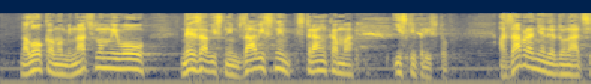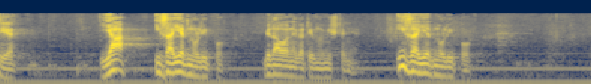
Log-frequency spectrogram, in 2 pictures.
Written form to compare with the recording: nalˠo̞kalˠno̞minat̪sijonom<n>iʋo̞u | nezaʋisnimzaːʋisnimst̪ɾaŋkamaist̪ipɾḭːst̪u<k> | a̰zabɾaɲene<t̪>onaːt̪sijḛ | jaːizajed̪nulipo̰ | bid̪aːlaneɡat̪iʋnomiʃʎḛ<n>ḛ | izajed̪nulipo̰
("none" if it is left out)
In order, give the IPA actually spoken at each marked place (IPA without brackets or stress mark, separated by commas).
n, p, d̪, ɲ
